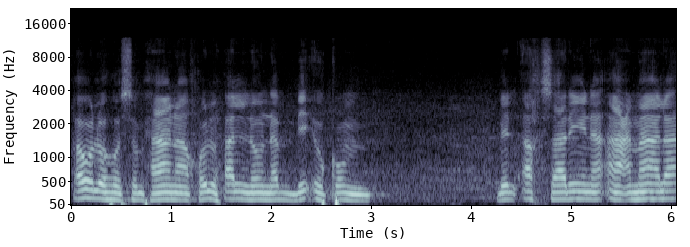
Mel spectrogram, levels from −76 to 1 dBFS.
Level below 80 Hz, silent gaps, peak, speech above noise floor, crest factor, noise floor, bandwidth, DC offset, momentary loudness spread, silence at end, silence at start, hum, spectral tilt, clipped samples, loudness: -36 dBFS; none; -4 dBFS; 23 dB; 16 dB; -41 dBFS; 12 kHz; under 0.1%; 8 LU; 0 s; 0 s; none; -6.5 dB/octave; under 0.1%; -19 LUFS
